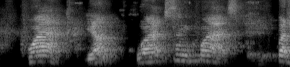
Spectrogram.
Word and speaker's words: CWAC: were the letters cwac does anyone know how you pronounce that word c-w-a-c quack yeah quacks and quacks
